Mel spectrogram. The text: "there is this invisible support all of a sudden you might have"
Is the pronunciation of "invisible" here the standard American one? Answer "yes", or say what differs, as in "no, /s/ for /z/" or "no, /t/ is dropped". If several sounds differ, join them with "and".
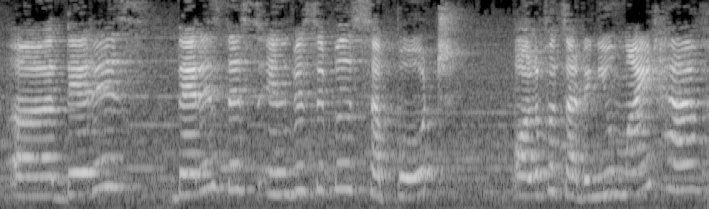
yes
